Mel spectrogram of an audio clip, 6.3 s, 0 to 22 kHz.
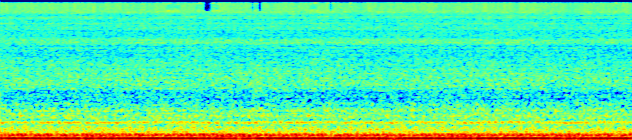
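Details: Warm V8 with newly installed Ace's Killshot EFI and Blackjack distributor, timing set at 15°, idling while radiator is topped up with water; steady, even rumble with no knocks, misses or surges; judged to sound pretty good.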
